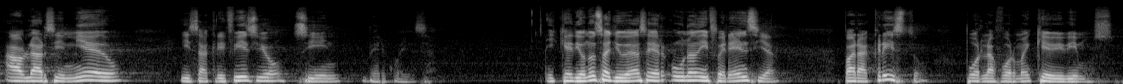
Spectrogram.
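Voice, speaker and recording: A man's voice: on the high side, warm tone. A man preaching a sermon as pastor, earnest and emphatic, asking rhetorical questions of the congregation. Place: church. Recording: long church hall reverb.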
